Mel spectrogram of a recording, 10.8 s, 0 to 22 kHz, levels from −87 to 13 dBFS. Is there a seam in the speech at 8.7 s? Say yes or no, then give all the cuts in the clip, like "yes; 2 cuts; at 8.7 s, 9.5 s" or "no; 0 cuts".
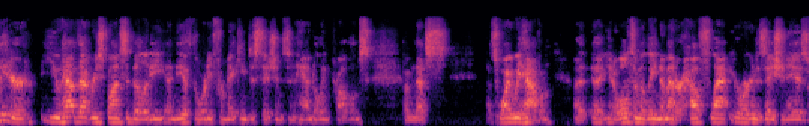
no; 1 cut; at 5.4 s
